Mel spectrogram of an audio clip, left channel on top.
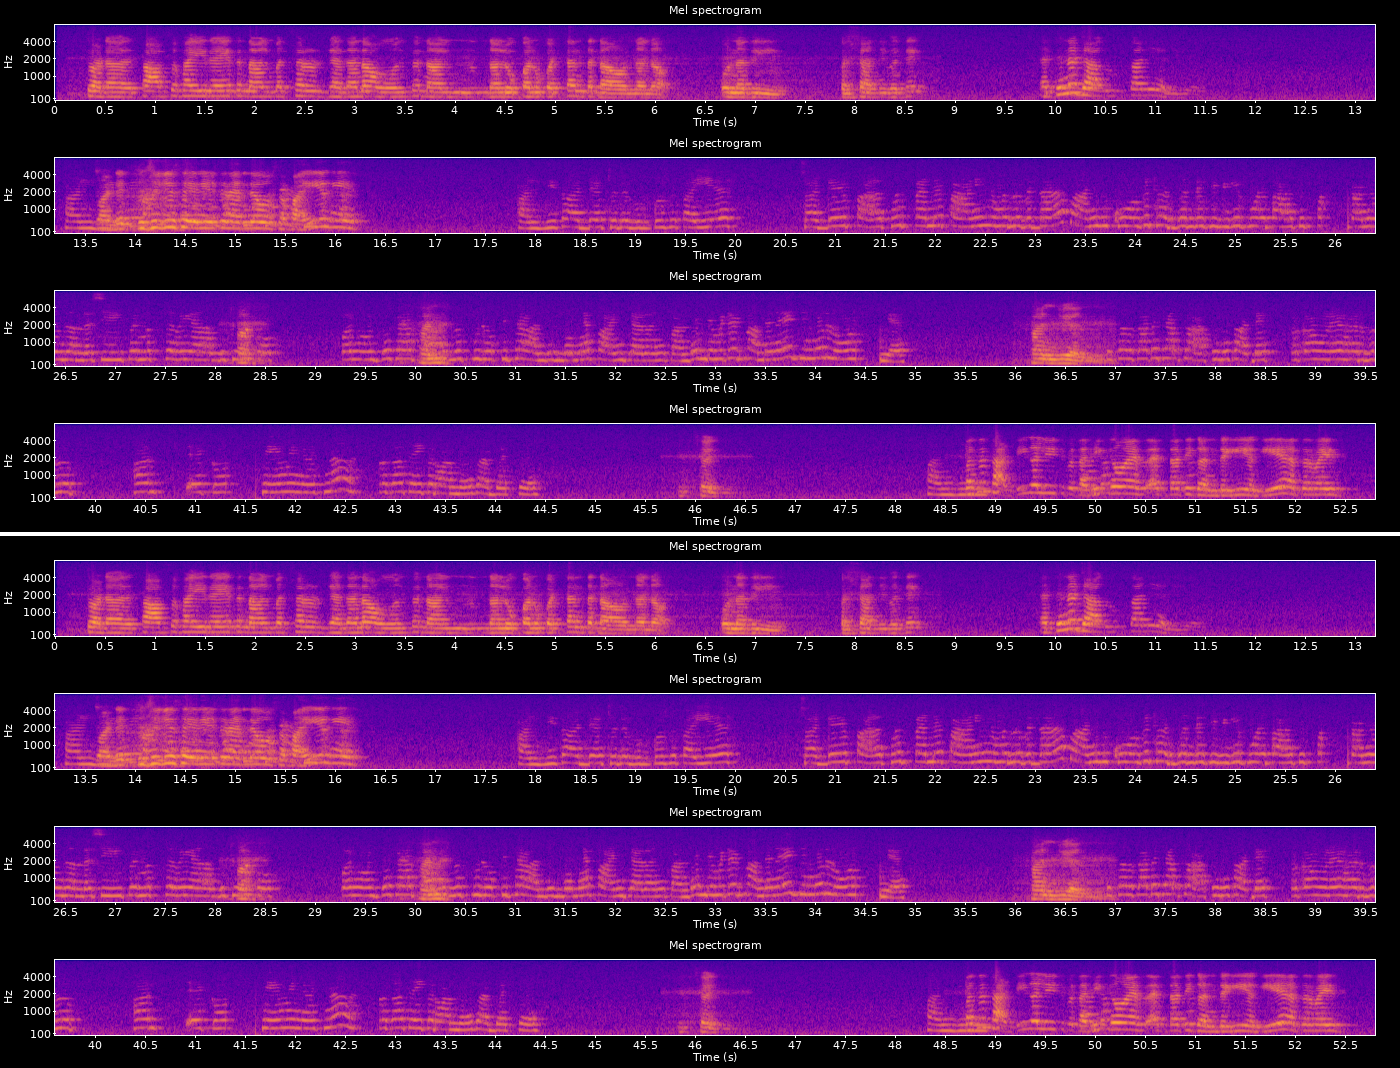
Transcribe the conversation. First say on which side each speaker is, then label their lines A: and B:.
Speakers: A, on the right; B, on the right.
A: ਤੁਹਾਡਾ ਸਾਫ਼ ਸਫ਼ਾਈ ਰਹੇ ਤੇ ਨਾਲ ਮੱਛਰ ਜ਼ਿਆਦਾ ਨਾ ਹੋਣ ਤੇ ਨਾਲ- ਨਾਲ ਲੋਕਾਂ ਨੂੰ ਕੱਟ ਤਤ ਨਾ ਉਹਨਾਂ ਨਾਲ ਉਹਨਾਂ ਦੀ ਪਰੇਸ਼ਾਨੀ ਵਧੇ ਇੱਥੇ ਨਾ ਜਾਗਰੂਕਤਾ ਨੀ ਹੈਗੀ ਹੈ।
B: ਹਾਂਜੀ
A: ਤੁਹਾਡੇ
B: ਉਹੀ
A: ਤੁਸੀਂ
B: ਨਾ ਲੋਕਾਂ
A: ਜਿਸ ਏਰੀਏ
B: ਨੂੰ ਇਹ
A: ਚ ਰਹਿੰਦੇ
B: ਕਿ ਆਪਣਾ- ਆਪਣਾ
A: ਹੋ ਸਫ਼ਾਈ
B: ਘਰ ਠੀਕ
A: ਹੈਗੀ
B: ਕਰਾਓ।
A: ਹੈ
B: ਹਾਂਜੀ ਸਾਡੇ ਉੱਥੇ ਤੇ ਬਿਲਕੁਲ ਸਫ਼ਾਈ ਹੈ। ਸਾਡੇ ਪਾਰਕ ਵਿੱਚ ਪਹਿਲੇ ਪਾਣੀ ਮਤਲਬ ਏਦਾਂ ਨਾ ਪਾਣੀ ਖੋਲ ਕੇ ਛੱਡ ਜਾਂਦੇ ਜਿਵੇਂ ਕਿ ਪੂਰੇ ਪਾਰਕ ਪਾ ਪਾਣੀ ਹੋ ਜਾਂਦਾ ਸੀ ਫਿਰ ਮਛਰ ਵੀ ਆ। ਖੋ
A: ਹਾਂ
B: ਪਰ ਹੁਣ ਤਾਂ
A: ਹਾਂ
B: ਪਾਰਕ ਵਿੱਚ ਵੀ ਲੋਕੀ ਧਿਆਨ ਦਿੰਦੇ ਨੇ ਪਾਣੀ। ਜ਼ਿਆਦਾ ਨਹੀਂ ਪਾਉਂਦੇ ਲਿਮਿਟਡ ਪਾਉਦੇ ਨੇ ਜਿੰਨੀ ਲੋਡ ਹੁੰਦੀ ਹੈ।
A: ਹਾਂਜੀ, ਹਾਂਜੀ,
B: ਸੜਕਾਂ ਤੇ ਖੈਰ ਸਾਫ ਨੇ ਸਾਡੇ ਸੜਕਾਂ ਹੋਣ ਹਰ ਮਤਲਬ ਹਰ ਇੱਕ ਛੇ ਮਹੀਨੇ ਵਿੱਚ ਨਾ ਸਹੀ ਕਰਵਾਉਂਦੇ ਨੇ ਸਾਡੇ ਇੱਥੇ
A: ਅੱਛਾ ਜੀ,
B: ਹਾਂਜੀ
A: ਬਸ ਸਾਡੀ ਗਲੀ ਚ ਪਤਾ
B: ਸਾਡਾ
A: ਨੀ ਕਿਉਂ ਏਦਾਂ ਦੀ ਗੰਦਗੀ ਹੈਗੀ ਹੈ ਅਦਰਵਾਈਜ਼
